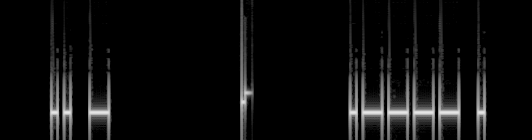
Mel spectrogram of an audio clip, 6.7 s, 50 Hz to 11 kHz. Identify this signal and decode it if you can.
Morse code, heard as a keyed tone, about 15 wpm, 700 Hz. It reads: I T 1 E
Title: Two Challenging Letter-Number Combinations 15wpm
